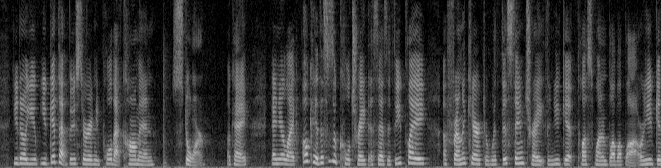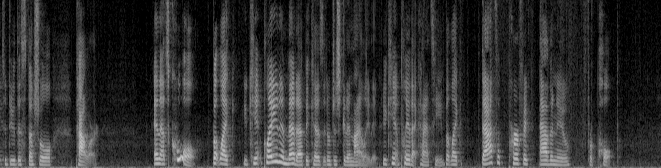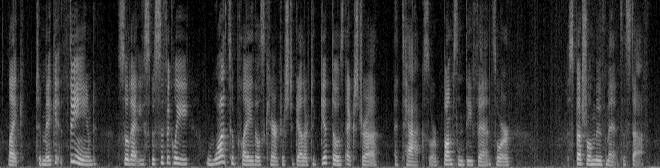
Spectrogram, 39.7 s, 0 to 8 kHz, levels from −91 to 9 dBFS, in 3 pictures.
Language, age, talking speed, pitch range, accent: English, 30-49, 170 wpm, 185-225 Hz, American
